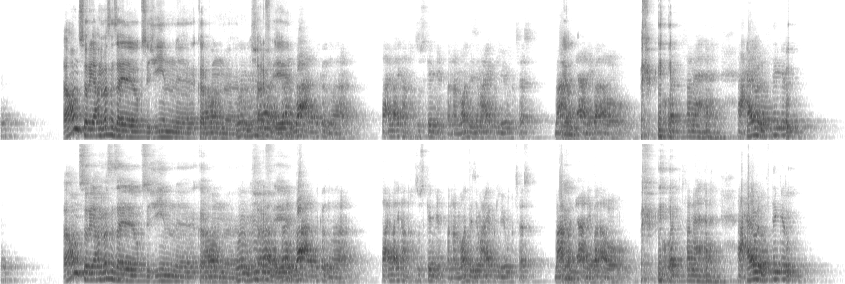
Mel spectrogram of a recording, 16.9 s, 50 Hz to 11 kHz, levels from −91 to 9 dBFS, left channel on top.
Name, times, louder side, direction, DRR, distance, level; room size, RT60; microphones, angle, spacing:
voice 1, 1.3-5.9 11.2-11.6 12.8-13.5 15.7-15.8, left 2 dB, 65° left, 8 dB, 0.8 m, -26 dB
voice 2, 4.0-4.4 4.7-6.9 7.6-10.5 11.1-12.5 13.2-15.8, right 2 dB, 45° right, 3 dB, 1.3 m, -27 dB
13.0 x 9.3 x 2.6 m, 0.90 s
head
